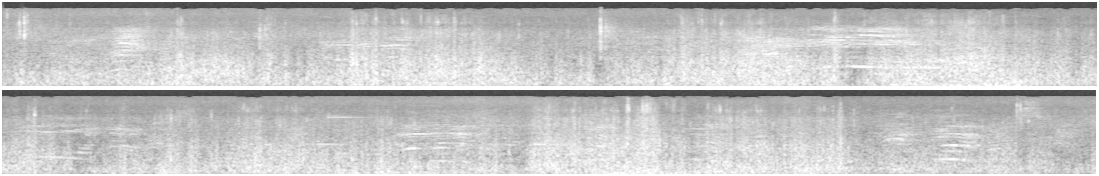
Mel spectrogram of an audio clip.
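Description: Young men shout to one another across an open field, at a distance.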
